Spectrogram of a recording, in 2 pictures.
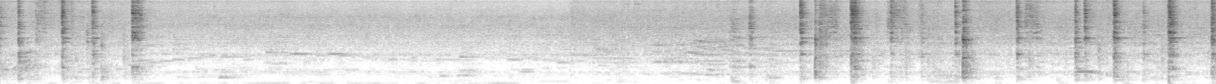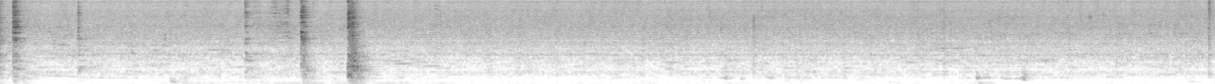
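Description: Onions fry for a soya green biryani, a soft, steady sizzle broken by a series of sharp clinks and scrapes as a utensil stirs the pan.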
